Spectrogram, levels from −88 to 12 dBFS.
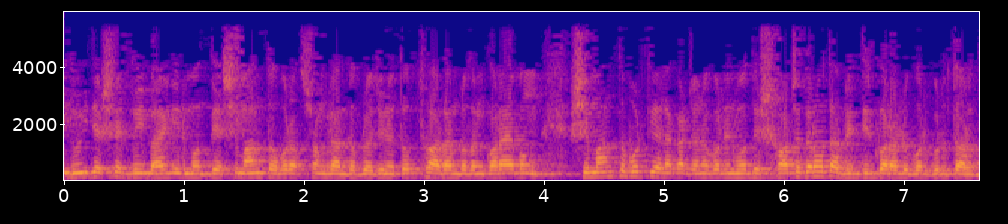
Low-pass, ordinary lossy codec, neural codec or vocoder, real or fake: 5.4 kHz; none; none; real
